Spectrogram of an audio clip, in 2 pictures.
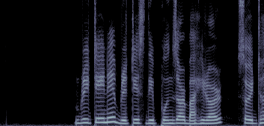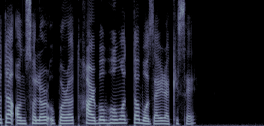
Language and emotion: Assamese, neutral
